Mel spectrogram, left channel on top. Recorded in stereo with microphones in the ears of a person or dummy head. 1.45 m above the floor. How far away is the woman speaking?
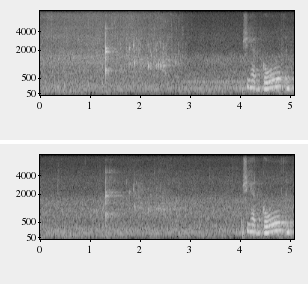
About 0.8 m.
